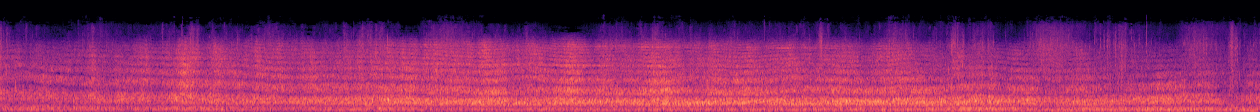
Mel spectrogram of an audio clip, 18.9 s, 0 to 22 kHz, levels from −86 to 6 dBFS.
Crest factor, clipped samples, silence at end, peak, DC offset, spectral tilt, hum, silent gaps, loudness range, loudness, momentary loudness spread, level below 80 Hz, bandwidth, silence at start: 16 dB; under 0.1%; 0 s; -2 dBFS; under 0.1%; -5.5 dB/octave; none; none; 4 LU; -19 LUFS; 7 LU; -36 dBFS; 10.5 kHz; 0 s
